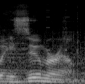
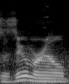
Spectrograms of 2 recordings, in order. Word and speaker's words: Azumarill: though once it evolved into a zoom realm that's a weird way to pronounce azumarill but whatever azumarill has 50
